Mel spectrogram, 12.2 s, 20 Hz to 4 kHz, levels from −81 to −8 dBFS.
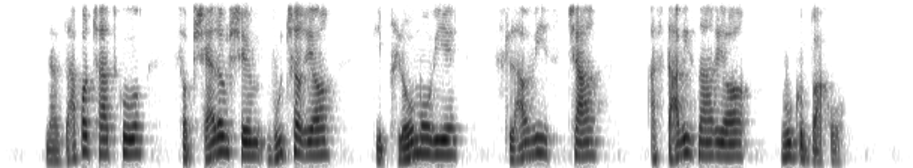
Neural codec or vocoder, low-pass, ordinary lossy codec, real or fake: none; 3.6 kHz; Opus, 32 kbps; real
